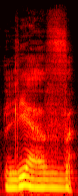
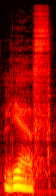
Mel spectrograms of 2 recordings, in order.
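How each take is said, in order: First: The word ends with a voiced V sound. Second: The word ends with a voiceless F sound. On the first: The speaker calls it wrong. "we write this word liev, that's not the way it's pronounced" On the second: The speaker calls it right. "It's pronounced lief"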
